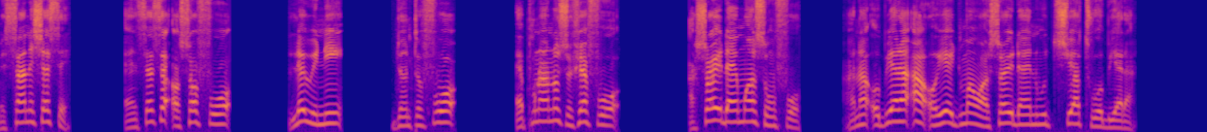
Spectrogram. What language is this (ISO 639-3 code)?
aka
